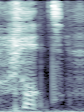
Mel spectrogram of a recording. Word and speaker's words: Het: Spelled C-H-E-S, but pronounced Het.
